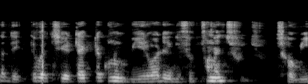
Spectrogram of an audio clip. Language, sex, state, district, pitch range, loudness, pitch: Bengali, male, West Bengal, Kolkata, 135-160 Hz, -20 LUFS, 150 Hz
